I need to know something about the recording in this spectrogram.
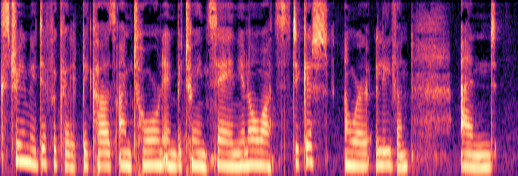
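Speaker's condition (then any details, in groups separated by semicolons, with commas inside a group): No condition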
